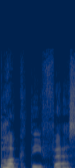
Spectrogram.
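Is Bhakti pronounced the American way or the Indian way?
Indian. Bhakti is said with an Indian pronunciation. The speaker calls it right. "the true Indian pronunciation"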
